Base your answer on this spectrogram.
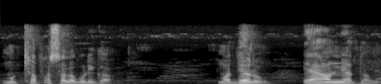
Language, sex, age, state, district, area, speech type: Odia, male, 45-60, Odisha, Kendrapara, urban, spontaneous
